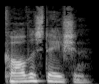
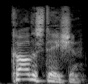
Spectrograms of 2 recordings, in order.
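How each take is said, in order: First: Calm, level voice command. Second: Higher, careful command to a phone. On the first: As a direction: say it evenly and clearly to the phone. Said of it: "and calmly said". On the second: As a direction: dictate it to voice recognition. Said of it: "cleared his throat, and said". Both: A narrator's reading.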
